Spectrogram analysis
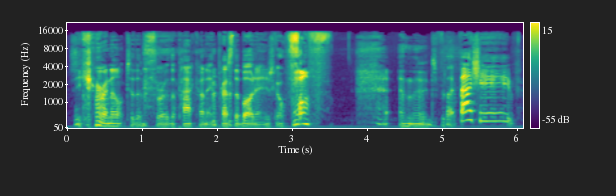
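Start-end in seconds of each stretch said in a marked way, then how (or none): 2.9-3.3 thump sound effect. Retold or imitated. Imitating launch sound for sheep. 5.2-6.0 very high, loud little voice; high squeaky farewell. Retold or imitated. Waving off a launched sheep.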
